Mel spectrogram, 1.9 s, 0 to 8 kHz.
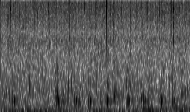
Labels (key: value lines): label: biophony, squirrelfish (Holocentrus)
recorder: SoundTrap 300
